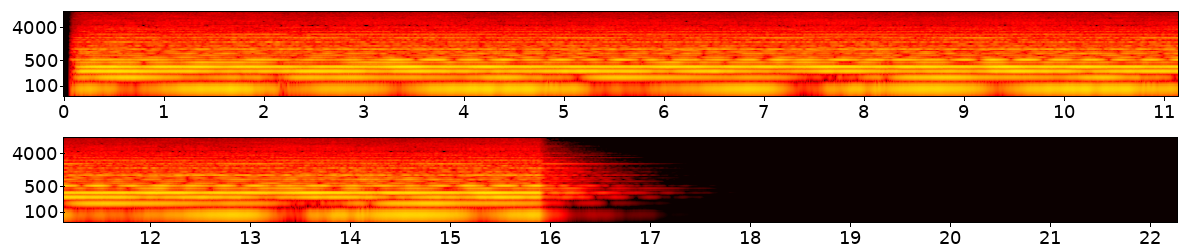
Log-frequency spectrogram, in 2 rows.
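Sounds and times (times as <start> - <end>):
F tuning drone: 0.1 - 16.6.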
